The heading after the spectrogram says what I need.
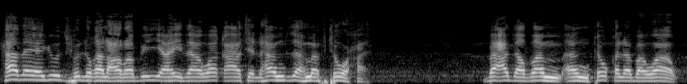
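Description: Addressing his audience as brothers, a man teaches a religious lesson on jurisprudence in a high-pitched, darkish voice. His intonation stays fairly even and his pace fairly quick as he patiently explains, repeats key phrases, and poses rhetorical questions.

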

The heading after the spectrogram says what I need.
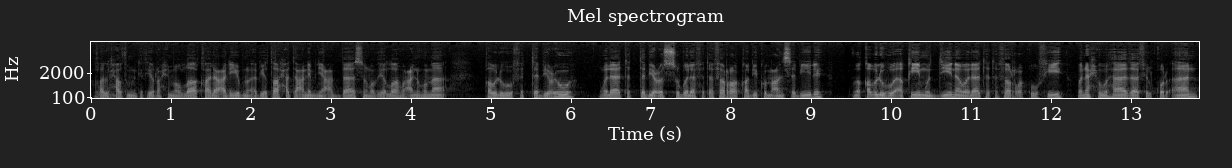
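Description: A man reads classical texts aloud for a study session. His delivery is formal and measured, and he keeps a steady pace through long passages. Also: medium pitch. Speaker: student reading texts aloud.

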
